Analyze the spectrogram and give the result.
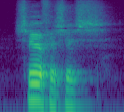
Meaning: plural of service
- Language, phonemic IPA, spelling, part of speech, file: Dutch, /ˈsʏːvɪsɪz/, services, noun, Nl-services.ogg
